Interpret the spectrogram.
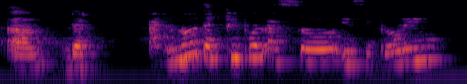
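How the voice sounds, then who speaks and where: Distant, dull-sounding low-voiced woman from Kenya. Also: lively intonation, normal speed. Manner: reflective, hesitant, searching for words. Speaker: interview guest, blogger and podcaster. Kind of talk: casual conversational interview.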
